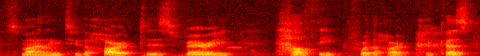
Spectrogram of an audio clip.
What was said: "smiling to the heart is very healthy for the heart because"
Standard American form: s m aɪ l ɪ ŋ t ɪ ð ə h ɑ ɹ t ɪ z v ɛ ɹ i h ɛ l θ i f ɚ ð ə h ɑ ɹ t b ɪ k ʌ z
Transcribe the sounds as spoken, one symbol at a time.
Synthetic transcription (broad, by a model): s m aɪ l ɪ ŋ t ɪ ð ə h ɑ ɹ t ɪ z v ɛ ɹ i h ɛ l θ i f ɚ ð ə h ɑ ɹ t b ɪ k ʌ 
